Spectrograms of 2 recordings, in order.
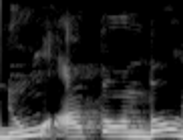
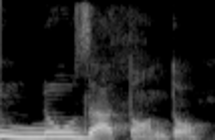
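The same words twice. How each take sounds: First: "nous attendons" as noo a-ton-don, s silent; "nous attendons" unlinked, open oo before the a; without liaison. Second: "nous attendons" linked as noo-za-ton-don; "nous attendons" run together, s voiced as z; with liaison. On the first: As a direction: keep "nous" and "attendons" apart with no z between. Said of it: "instead of saying nous attendons". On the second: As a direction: join "nous" to "attendons" with a z sound. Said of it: "We sort of combine it". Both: Shown as a demonstration.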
